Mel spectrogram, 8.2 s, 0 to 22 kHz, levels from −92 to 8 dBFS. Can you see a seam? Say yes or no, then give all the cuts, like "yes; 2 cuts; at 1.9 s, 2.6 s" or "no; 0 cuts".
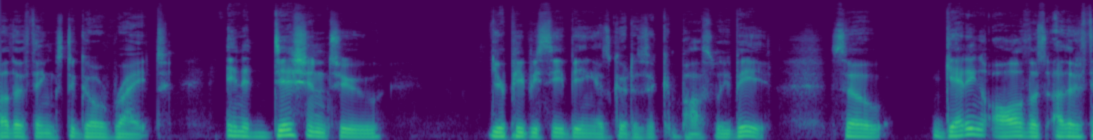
no; 0 cuts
